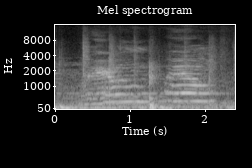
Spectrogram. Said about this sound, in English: I love hearing my animals, especially my cat.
